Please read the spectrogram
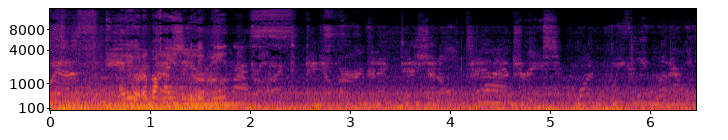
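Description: Car cabin noise from a moving car: steady low road rumble with an engine hum that eases off about two seconds in, and a faint voice now and then.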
